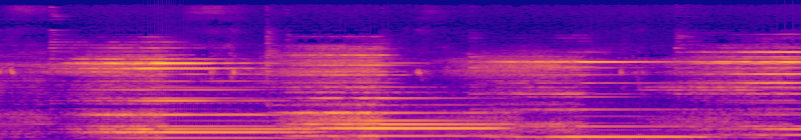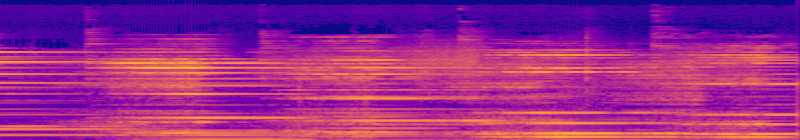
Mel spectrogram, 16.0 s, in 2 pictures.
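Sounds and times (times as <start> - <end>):
guitar through a Zoom digital pedal with metallic echo effect: 0.0 - 16.0.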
